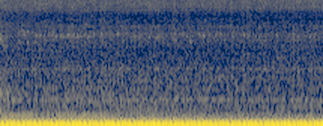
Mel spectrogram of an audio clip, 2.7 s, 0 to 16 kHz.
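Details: VW Golf 3 exhaust at idle after fitting a rear silencer: smooth, even low idle note with no tinny rattle or buzz; the earlier sheet-metal rattle is gone, though the fitter is only moderately satisfied with the fit.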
